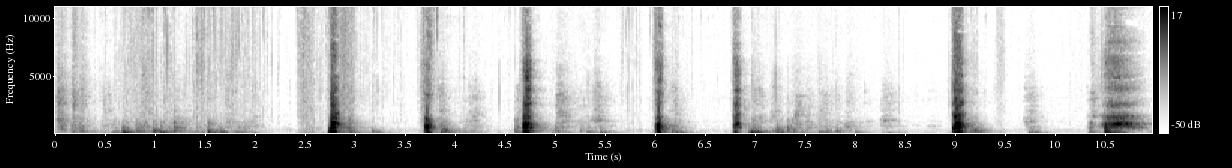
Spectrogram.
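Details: Shiba Inu puppy, male, in a frenzied play mode burning off excess energy indoors in an apartment; sharp single barks roughly every second, mixed with panting, scuffling and thumps of play in a small room.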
